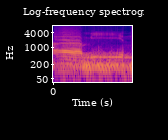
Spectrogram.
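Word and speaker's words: آمين: Bitakhfif, dibaca ringan. Amin, amin. Nah, jadi di takhfif itu ya tidak ada tasdid, ringan dibacanya, amin, bukannya amin, bukan seperti itu, tapi amin gitu. Wal maddi, dan panjang, wal maddi, dan panjang, amin.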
